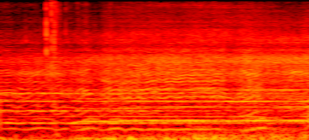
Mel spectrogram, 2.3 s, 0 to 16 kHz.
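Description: Onboard sound of a two-stroke 125cc motocross bike engine running under load while climbing a hill, its pitch wavering slightly with the throttle.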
